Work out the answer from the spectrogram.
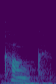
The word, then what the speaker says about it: conch: say it is conch conk yeah like conquer but conch okay um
